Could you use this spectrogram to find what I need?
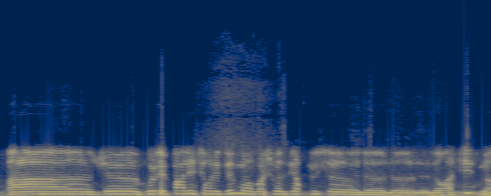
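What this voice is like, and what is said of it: Kabyle-accented French. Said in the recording (French): “ça s'entend à mon accent, donc je suis kabyle”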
